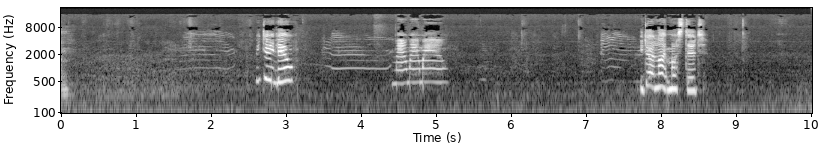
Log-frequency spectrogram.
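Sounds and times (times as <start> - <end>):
cat meowing: 1.4 - 2.6, 3.4 - 5.3, 7.1 - 7.9.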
